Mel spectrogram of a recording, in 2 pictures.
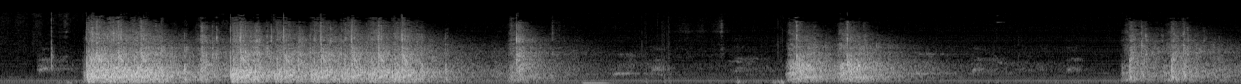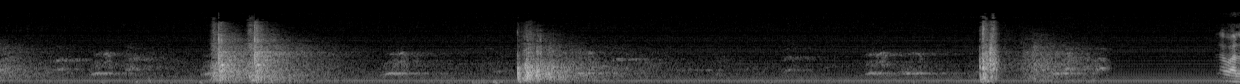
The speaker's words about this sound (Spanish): Vamos a escuchar un pedacito de la balacera allí en el fraccionamiento Santa Sofía en la ciudad de Irapuato.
